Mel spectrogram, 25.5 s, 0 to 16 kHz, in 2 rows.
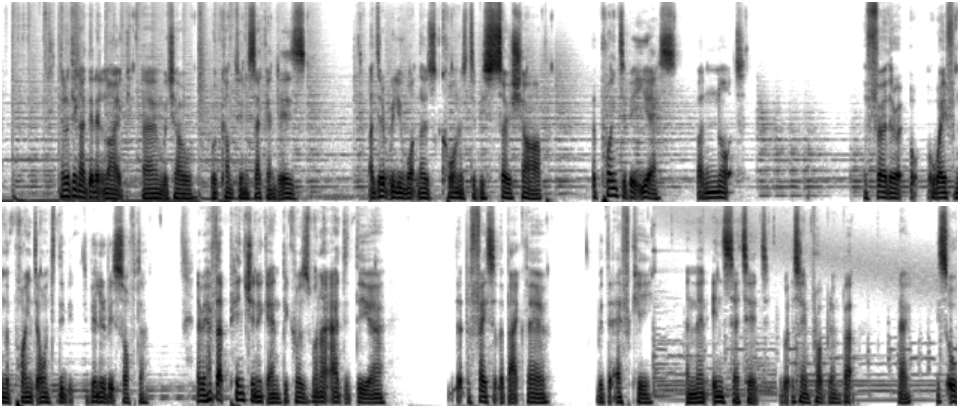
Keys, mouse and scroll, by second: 0.8 Tab, 2.1 middle click, 3.5 click, 5.2 alt+click, 6.0 middle click, 14.6 shift+click, 15.4 middle click, 17.0-17.3 scroll up 1, 18.0 middle click, 20.1 middle click, 22.7 ctrl+r, 23.5 click.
